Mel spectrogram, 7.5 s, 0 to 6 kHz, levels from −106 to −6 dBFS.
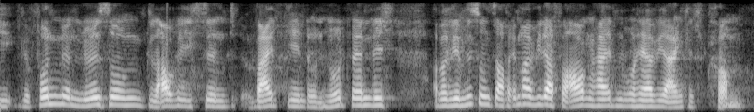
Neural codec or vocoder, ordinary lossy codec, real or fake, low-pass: vocoder, 22.05 kHz, 80 mel bands, HiFi-GAN; none; fake; 5.4 kHz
